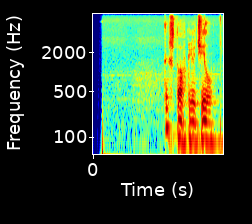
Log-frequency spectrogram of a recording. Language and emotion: Russian, neutral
